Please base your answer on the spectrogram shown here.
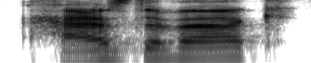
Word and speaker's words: Hazdovac: you said it right I have a uh actually a little trick for remembering my last name my uncle used to say it so think about a vacuum cleaner the VAC okay you're looking for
